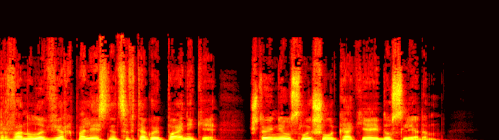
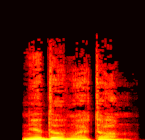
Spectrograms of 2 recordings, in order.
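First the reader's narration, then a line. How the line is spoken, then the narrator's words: Mumble. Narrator (Russian): промямлила она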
